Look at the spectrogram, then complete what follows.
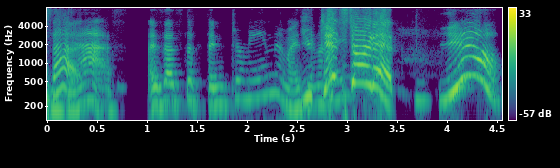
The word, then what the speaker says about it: phentermine: medication what was that yes as that's the phentermine you did start it yeah i said it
